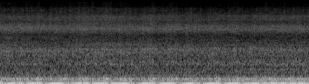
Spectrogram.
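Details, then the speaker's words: 1998 Honda CBR600, slow to fire, carbs possibly needing sync: warm idle with a low drone surging and dipping about 1.5 times a second; rough idle, owner suspects lean condition, smooths slightly with a touch of choke. "so it runs but it has a little bit of roughness to it and I think that is because of a lean condition"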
